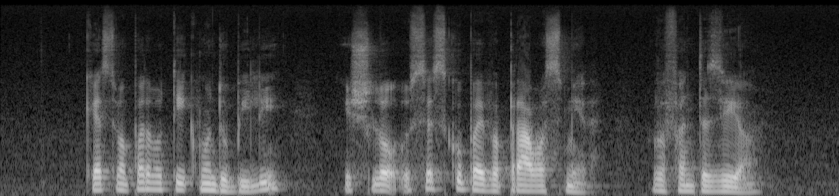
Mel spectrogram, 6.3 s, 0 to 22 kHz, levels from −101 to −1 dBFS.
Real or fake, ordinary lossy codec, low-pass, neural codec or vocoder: real; none; 19.8 kHz; none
